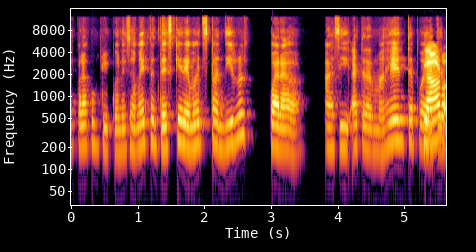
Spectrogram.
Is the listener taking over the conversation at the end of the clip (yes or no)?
yes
